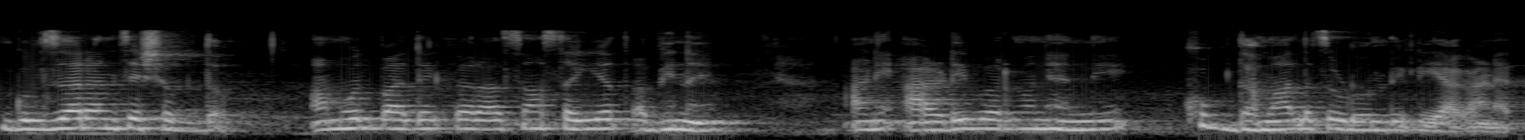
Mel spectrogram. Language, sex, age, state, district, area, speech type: Marathi, female, 30-45, Maharashtra, Nashik, urban, spontaneous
